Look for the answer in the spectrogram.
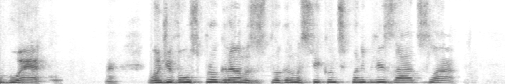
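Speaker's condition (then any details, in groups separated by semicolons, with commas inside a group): No condition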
